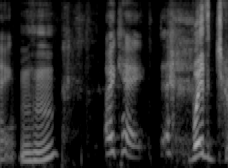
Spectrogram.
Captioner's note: laughs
